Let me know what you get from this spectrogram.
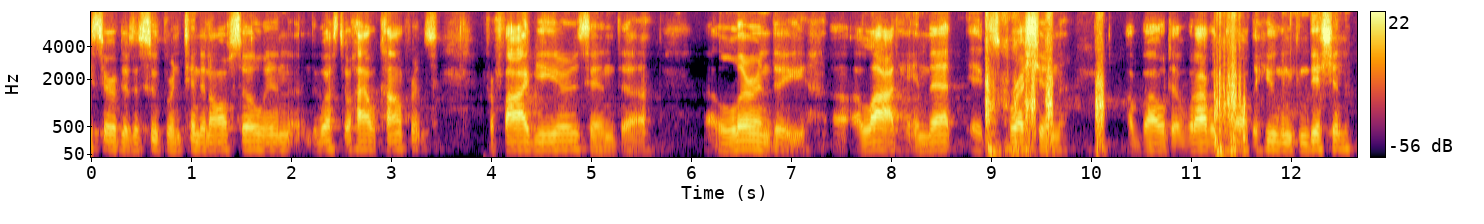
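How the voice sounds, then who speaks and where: A middle-aged male pastor with a lowish voice speaks in a measured, unhurried way. He leans on frequent fillers as he recalls his path into ministry. His tone is casual and personal. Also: creaky, darkish tone. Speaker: senior pastor.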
